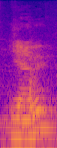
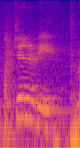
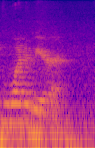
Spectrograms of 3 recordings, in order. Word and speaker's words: Genevieve: How is your name, your character's name pronounced? – Genevieve. – Genevieve. My brain keeps telling me Guinevere. Genevieve.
